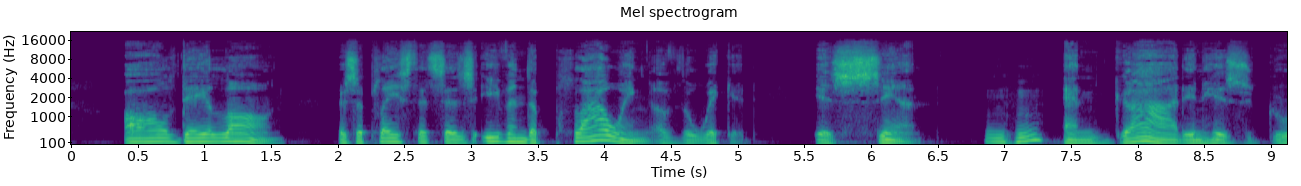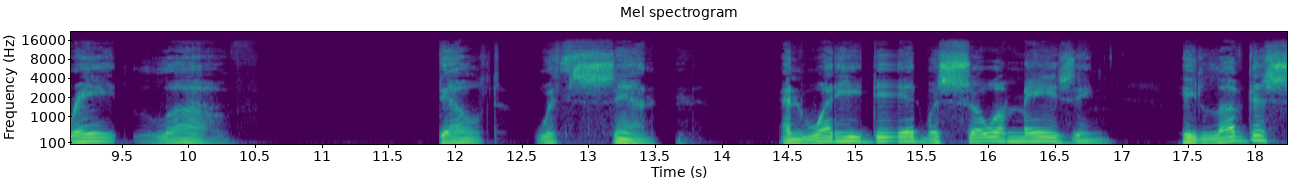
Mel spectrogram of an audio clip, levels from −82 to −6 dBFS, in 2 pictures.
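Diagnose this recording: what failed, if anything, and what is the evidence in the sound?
Call audio freeze at the network stage: stalls at 13.47 s (fading to silence) and 15.18 s (brief buzz before "was so"), likely a starved jitter buffer, with nothing lost, just gaps inserted.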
